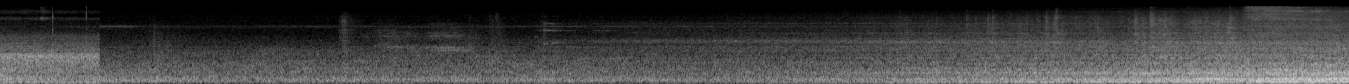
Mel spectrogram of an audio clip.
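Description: A train approaches slowly, its rumble growing louder.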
